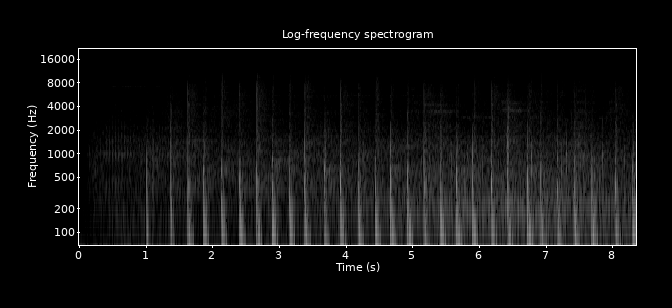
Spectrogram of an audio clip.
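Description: Footsteps slap quickly on pavement as a man runs.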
